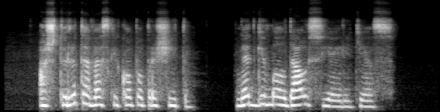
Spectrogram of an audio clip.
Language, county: Lithuanian, Kaunas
